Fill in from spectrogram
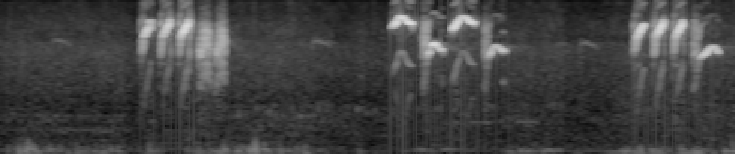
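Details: Female cinereous tit calling to attract the male, with three bursts of bright, high chirps, quick rising notes and falling whistles, about one and a half seconds apart over quiet low noise.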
